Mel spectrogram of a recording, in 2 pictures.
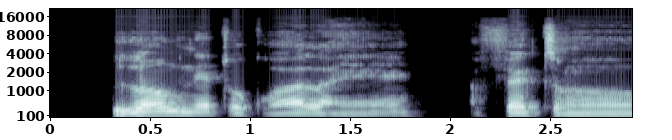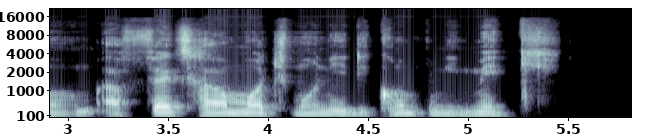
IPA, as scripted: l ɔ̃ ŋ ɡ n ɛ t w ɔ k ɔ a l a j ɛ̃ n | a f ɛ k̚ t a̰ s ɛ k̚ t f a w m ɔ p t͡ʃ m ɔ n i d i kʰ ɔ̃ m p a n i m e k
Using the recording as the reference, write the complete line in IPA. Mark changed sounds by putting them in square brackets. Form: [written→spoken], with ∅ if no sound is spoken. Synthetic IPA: l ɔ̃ ŋ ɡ n ɛ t w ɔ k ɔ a l a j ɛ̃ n | a f ɛ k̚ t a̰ [s→f] ɛ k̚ t [f→h] a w m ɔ [p→∅] t͡ʃ m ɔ n i d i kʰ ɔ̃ m p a n i m e k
